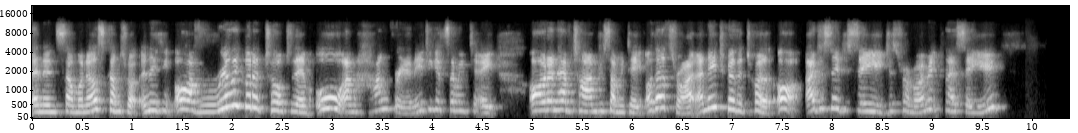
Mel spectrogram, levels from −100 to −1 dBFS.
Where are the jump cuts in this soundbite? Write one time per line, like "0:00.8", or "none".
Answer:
none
